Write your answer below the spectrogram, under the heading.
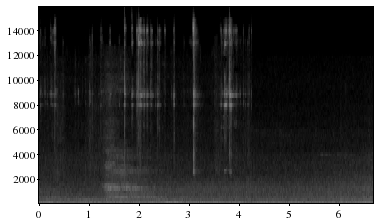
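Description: A bunch of keys jangling and clinking for a few seconds, with a couple of sharper clicks near the end of the jingling.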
